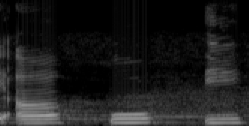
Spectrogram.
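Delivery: आ ऊ ई drawn out one by one as clear separate vowels; vowel sounds recited. Shown as a demonstration. Teacher to pupil, demonstrating आ ऊ ई as separate vowels. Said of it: "इसको भी हम क्या पढ़ेंगे".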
